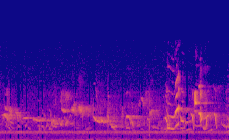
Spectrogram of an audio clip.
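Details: Gray catbird in full song at close range; soft warbled phrases at first, then louder, sharper squeaky notes and quick slurs near the end, irregular rhythm, with a constant low hum in the background.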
